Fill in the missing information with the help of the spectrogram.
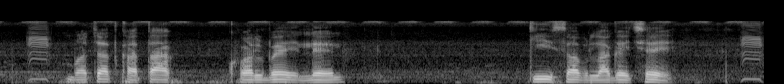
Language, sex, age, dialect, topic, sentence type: Maithili, male, 46-50, Bajjika, banking, question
